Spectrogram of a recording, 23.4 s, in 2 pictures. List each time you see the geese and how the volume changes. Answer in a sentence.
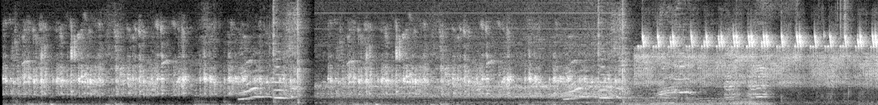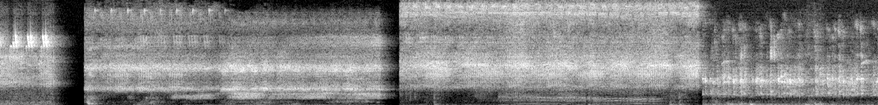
You can hear the geese from 3.7 to 10.2 s, getting louder.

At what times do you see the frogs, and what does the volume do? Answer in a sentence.
You can hear the frogs from 0.0 to 23.3 s, at a steady volume.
